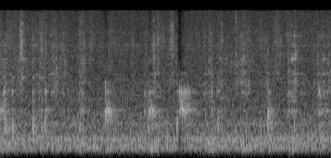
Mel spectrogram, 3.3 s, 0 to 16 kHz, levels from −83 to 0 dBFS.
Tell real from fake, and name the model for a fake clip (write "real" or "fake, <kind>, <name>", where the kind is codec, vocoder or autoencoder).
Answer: real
